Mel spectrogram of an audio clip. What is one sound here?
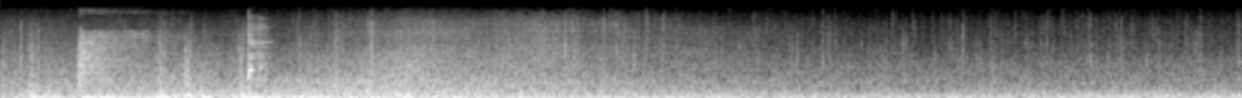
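Heavy guns fire with loud booming blasts.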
